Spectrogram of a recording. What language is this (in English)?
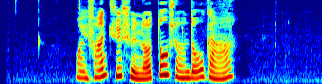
Cantonese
